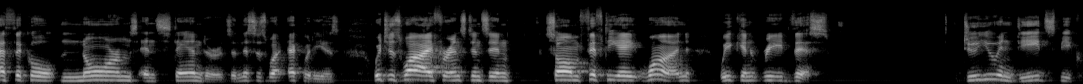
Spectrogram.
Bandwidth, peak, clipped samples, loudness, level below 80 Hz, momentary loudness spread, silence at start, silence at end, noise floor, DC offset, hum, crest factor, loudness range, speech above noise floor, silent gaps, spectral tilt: 16 kHz; -4 dBFS; under 0.1%; -24 LUFS; -70 dBFS; 13 LU; 0 s; 0.1 s; -73 dBFS; under 0.1%; 60 Hz at -55 dBFS; 22 dB; 8 LU; 49 dB; none; -2.5 dB/octave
